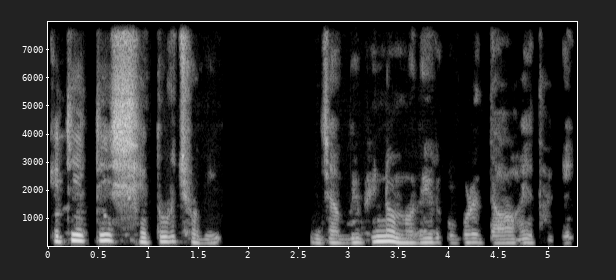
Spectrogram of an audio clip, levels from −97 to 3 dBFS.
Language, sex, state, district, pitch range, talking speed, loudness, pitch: Bengali, male, West Bengal, Dakshin Dinajpur, 130-180 Hz, 135 wpm, -18 LUFS, 145 Hz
